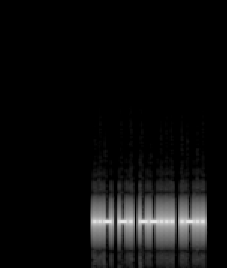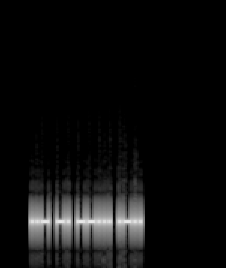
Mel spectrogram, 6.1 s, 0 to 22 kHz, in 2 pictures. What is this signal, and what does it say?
Morse code, heard as a keyed tone, about 36 wpm, 690 Hz. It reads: UN7L UN7L
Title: DXCC-100 Call Signs - 4 Characters - Repeated 2x - 35wpm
